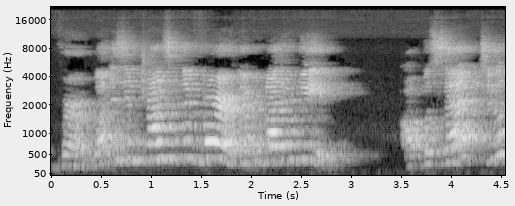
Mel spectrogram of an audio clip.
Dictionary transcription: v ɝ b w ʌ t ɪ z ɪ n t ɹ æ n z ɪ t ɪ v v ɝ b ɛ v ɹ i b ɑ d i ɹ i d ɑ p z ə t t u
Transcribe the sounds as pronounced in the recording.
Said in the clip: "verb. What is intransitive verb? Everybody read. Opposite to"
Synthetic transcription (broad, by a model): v ɝ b w ʌ t ɪ z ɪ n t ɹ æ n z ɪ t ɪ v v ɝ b ɛ v ɹ i b ɑ d i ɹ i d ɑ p s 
